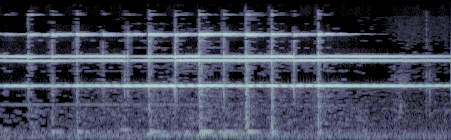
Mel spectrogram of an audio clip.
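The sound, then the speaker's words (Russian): A small cast bronze bell of the 'Dar Valdaya' (Gift of Valdai) type rings steadily, struck about a dozen times in quick, slightly uneven succession, its clear overlapping tones sustaining and then fading out after the last strikes. Fairly loud, with no voices. “Вот колокольчик типа «Дар Валдая».”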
